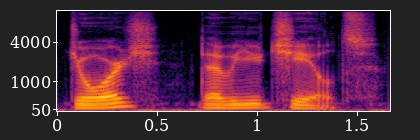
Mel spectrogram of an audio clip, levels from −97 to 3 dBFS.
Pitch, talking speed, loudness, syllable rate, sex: 120 Hz, 110 wpm, -17 LUFS, 2.9 syllables/s, male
